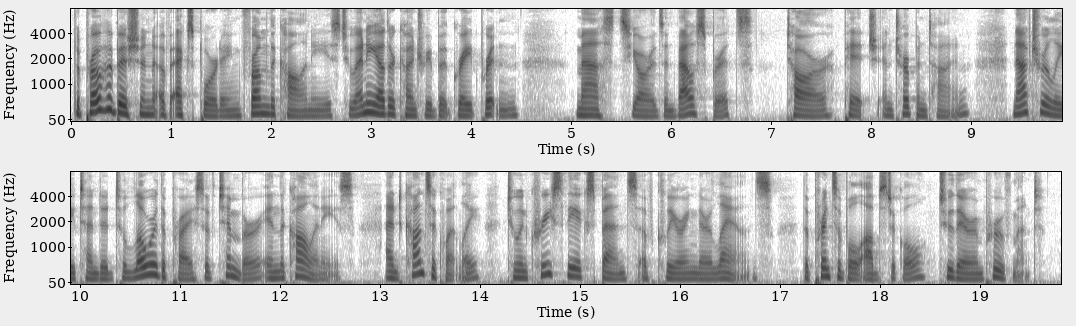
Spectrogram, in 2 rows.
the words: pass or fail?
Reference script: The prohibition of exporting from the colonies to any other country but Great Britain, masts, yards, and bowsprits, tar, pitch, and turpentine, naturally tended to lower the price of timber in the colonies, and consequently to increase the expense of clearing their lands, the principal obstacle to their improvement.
pass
